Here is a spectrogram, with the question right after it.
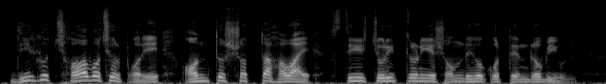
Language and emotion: Bengali, neutral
